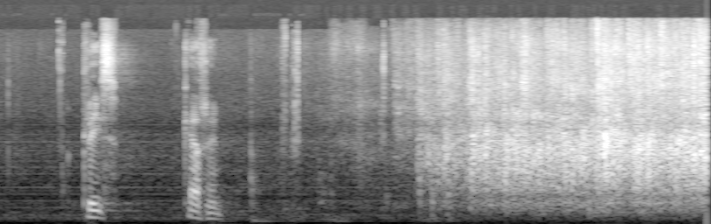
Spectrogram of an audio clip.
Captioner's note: audience clapping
